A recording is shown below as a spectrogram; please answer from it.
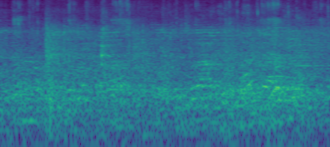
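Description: Background chatter of a casino crowd, with a few sharp clacks of plastic roulette chips as the dealer gathers and handles them on the table.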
